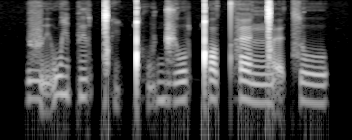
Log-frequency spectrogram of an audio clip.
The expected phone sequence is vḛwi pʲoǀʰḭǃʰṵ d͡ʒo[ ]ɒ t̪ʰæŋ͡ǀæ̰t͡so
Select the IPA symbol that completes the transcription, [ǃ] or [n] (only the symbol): ǃ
